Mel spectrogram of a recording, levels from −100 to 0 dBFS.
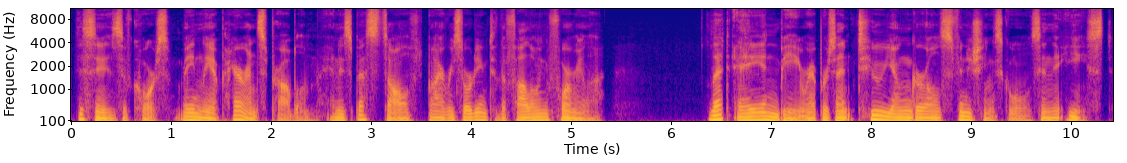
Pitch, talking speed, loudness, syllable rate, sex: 90 Hz, 180 wpm, -18 LUFS, 5.1 syllables/s, male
